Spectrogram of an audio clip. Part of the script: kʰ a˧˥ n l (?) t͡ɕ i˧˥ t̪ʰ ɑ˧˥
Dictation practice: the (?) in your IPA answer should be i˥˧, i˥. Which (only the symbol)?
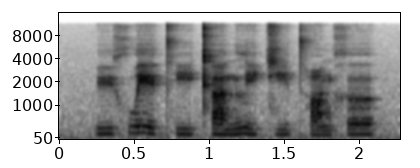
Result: i˥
